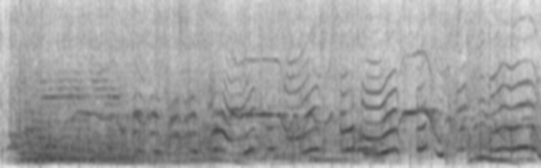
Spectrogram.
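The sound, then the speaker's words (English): A large live audience at Summit at Sea bursts into loud, sustained applause mixed with whoops, shouts and cheering voices, holding steady at full volume for several seconds with no one speaking over it. “And folks, I think you just clapped a little bit, but I really want you to be on the recording. So let's hear it. You got to be loud.”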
